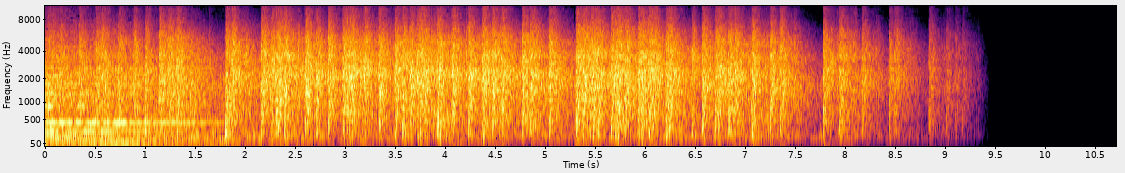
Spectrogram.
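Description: Music fades into a long string of firecrackers crackling densely and irregularly from about two seconds in, thinning and dying away a little before the end.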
